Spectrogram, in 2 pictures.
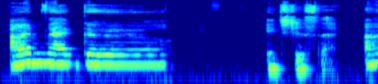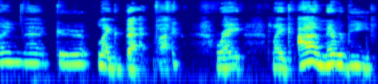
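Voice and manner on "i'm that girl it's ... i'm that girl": very slow emphatic declaration. Real, not acted. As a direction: savour each word of the claim. Declaring self-confidence, drawn out.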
